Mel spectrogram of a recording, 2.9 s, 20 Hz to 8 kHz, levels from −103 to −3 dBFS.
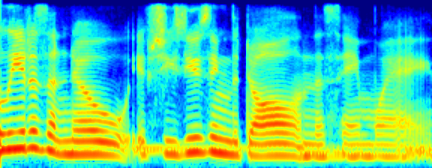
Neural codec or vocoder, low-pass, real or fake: none; 7.2 kHz; real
